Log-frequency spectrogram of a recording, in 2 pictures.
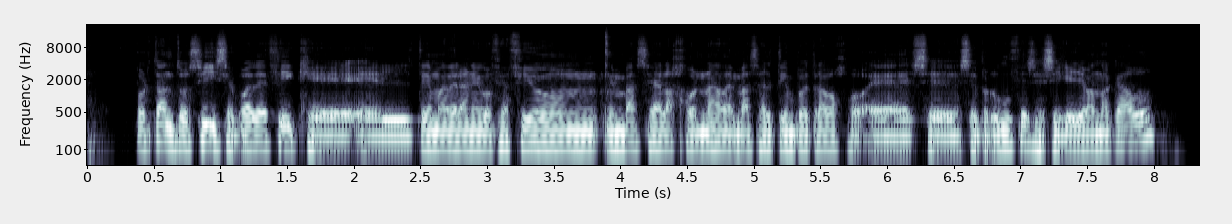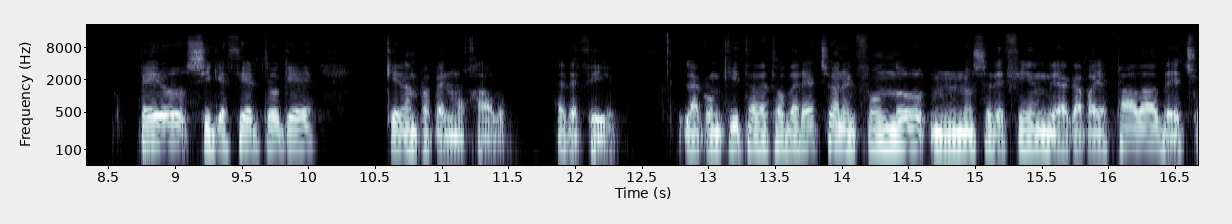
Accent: Granada, Andalusia, Spain; soy de aquí de Granada.

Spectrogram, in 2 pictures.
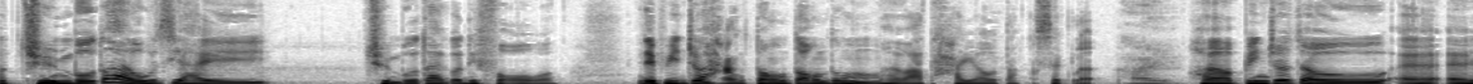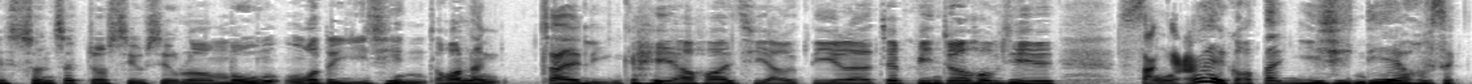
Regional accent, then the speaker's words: Chaozhou, Guangdong, China; 即係譬如我哋潮州人中意做嗰啲蚵仔煎啊嗰啲咧，其實都用鴨蛋嘅喎。

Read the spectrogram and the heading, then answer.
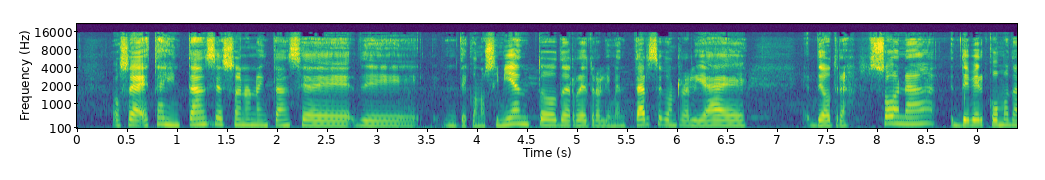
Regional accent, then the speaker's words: San Fernando, O'Higgins, Chile; soy de San Fernando, de la sexta región, O'Higgins, provincia de Colchagua. San Fernando es la capital de la provincia de Colchagua.

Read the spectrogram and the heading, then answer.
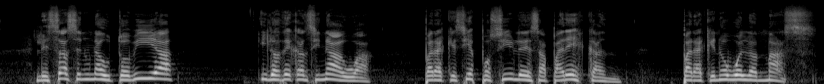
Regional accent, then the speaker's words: Argentina; Como argentinos, ahora que vamos a votar en las elecciones, reflexionar profundamente sobre el sentido nacional, sobre lo que significa ser parte de esta nación argentina tan joven

